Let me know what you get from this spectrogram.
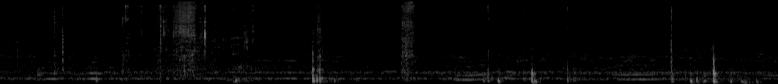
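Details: Buzzing of a wild honey bee colony taken during a forest honey harvest, a low continuous hum broken by repeated sharp taps, knocks and scraping sounds.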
